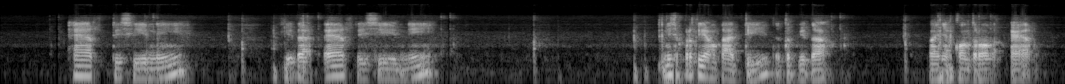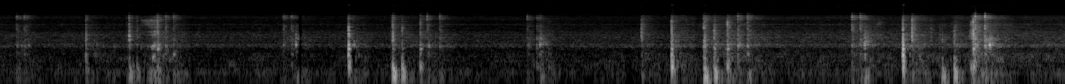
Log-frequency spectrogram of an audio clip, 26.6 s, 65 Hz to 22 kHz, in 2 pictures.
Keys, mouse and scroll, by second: 3.6 ctrl+r, 8.1 ctrl+r, 11.9 ctrl+r, 15.4 ctrl+r, 18.3 ctrl+r, 22.2 ctrl+r, 25.2 ctrl+r.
